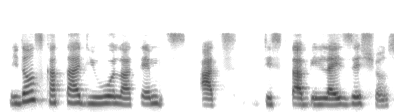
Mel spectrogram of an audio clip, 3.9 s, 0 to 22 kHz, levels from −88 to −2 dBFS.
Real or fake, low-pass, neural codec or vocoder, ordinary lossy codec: fake; 7.2 kHz; codec, 24 kHz, 0.9 kbps, DualCodec; none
